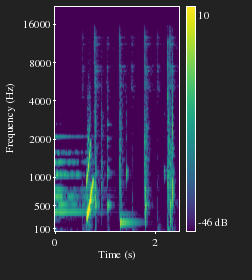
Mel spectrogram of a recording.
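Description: Final chord of a children's song dying away, then a quick rising 'bloop' cartoon sound effect about half a second in, followed by a few light tapping clicks, one with a short low tone, as animated intro effects.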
